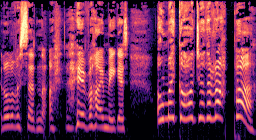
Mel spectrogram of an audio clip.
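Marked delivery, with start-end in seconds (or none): 2.4-3.8 very high, shrill, bad put-on Welsh accent. Retelling what a man behind you on an empty train said: awful welsh accent. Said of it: "Apologies for my awful Welsh accent then".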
